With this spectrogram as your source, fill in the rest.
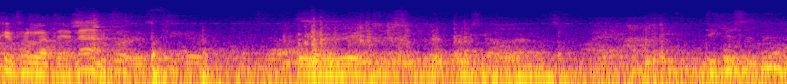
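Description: Glass bottles clink and scrape on a hard counter.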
